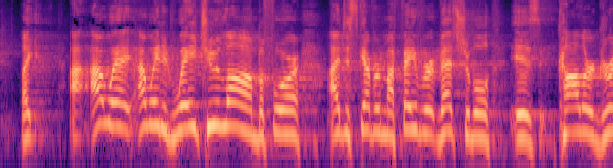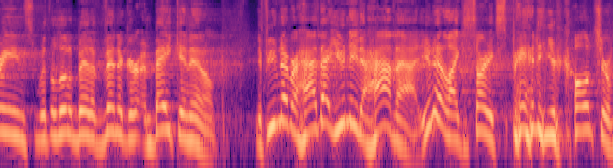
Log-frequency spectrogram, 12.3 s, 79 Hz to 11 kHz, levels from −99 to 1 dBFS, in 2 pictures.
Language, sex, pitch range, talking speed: English, male, 180-230 Hz, 215 wpm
